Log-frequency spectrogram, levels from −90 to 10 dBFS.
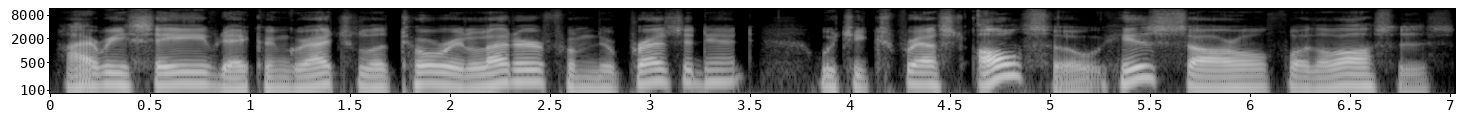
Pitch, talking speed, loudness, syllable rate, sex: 125 Hz, 135 wpm, -21 LUFS, 4.9 syllables/s, male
